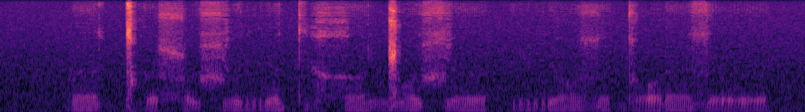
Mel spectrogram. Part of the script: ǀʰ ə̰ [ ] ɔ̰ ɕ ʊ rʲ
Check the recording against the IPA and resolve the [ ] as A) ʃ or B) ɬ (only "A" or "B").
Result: B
